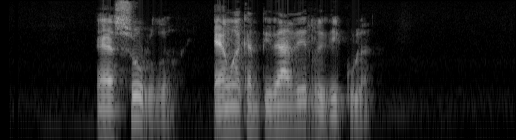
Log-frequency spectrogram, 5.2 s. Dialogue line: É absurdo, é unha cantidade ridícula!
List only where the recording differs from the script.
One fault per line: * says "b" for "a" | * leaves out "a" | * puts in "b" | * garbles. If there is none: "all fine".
all fine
